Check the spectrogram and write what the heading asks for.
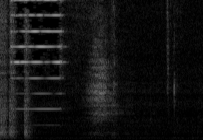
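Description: Brushless motors on a quadcopter that has just had its LiPo battery plugged in, playing the ESC's brief electronic startup beep tones as it powers up.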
